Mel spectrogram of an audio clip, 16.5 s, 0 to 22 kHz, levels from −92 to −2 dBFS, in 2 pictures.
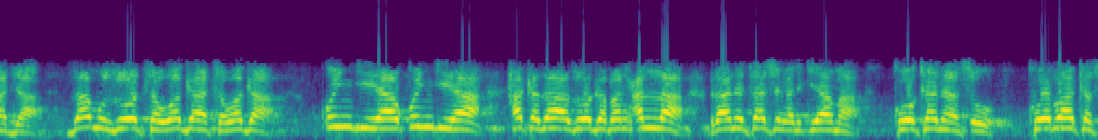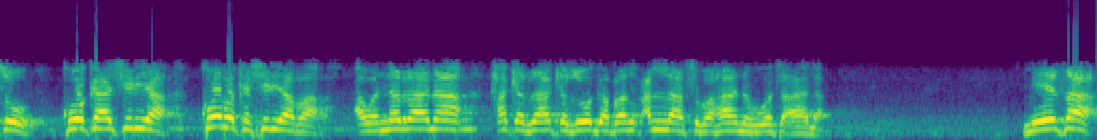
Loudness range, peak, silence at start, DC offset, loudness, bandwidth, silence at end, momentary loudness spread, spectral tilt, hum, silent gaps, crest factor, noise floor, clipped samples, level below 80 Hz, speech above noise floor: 4 LU; 0 dBFS; 0 s; under 0.1%; -13 LUFS; 4.4 kHz; 0 s; 9 LU; -8.5 dB/octave; none; none; 12 dB; -50 dBFS; under 0.1%; -54 dBFS; 38 dB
